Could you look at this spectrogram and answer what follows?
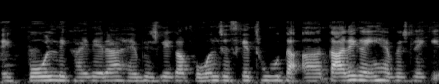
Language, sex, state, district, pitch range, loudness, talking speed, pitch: Hindi, female, Bihar, Jahanabad, 175-185 Hz, -23 LUFS, 230 wpm, 180 Hz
